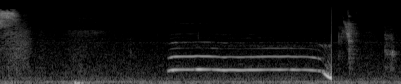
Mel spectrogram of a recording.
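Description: Dog giving one long, high whine starting a little before halfway, holding a steady pitch and then dropping off sharply at the end.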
